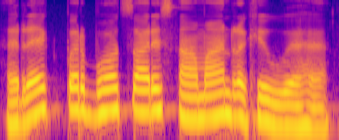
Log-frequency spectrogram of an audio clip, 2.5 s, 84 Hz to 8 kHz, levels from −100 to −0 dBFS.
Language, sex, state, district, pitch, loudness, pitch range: Hindi, male, Jharkhand, Garhwa, 180 Hz, -11 LUFS, 155-220 Hz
